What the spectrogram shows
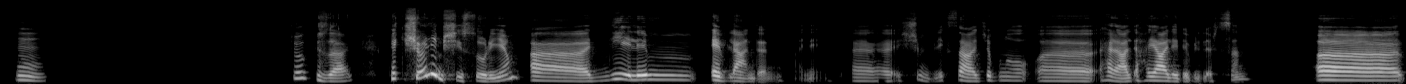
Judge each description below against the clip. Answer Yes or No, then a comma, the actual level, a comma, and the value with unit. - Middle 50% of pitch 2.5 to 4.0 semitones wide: No, average, 4.6 semitones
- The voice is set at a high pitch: No, medium, 175 Hz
